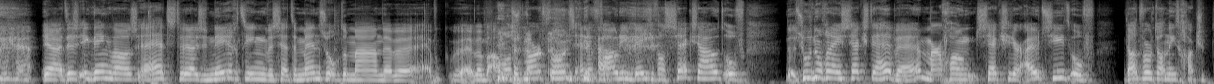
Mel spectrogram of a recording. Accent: Amsterdam, North Holland, Netherlands; born there; Ik ben een week na dat filmpje of twee weken daarna weer terug verhuisd naar Amsterdam, waar ik ben geboren.

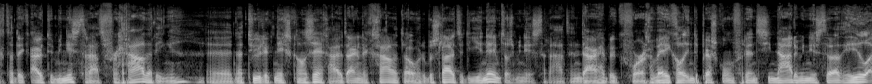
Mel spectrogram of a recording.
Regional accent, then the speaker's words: Zaamslag, Zeeland, Netherlands; Ik ben geboren in Bru. En ik ben opgegroeid in Zalmslag.

